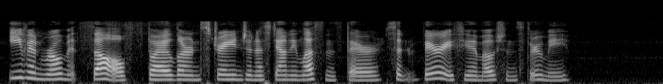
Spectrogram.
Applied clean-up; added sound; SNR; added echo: none; none; none; none.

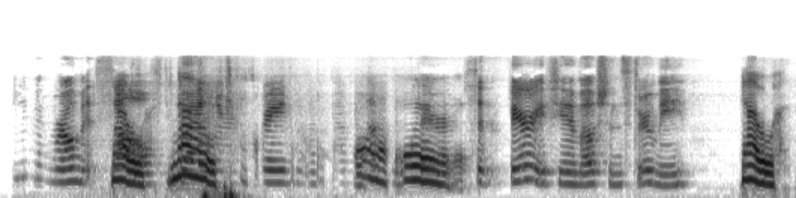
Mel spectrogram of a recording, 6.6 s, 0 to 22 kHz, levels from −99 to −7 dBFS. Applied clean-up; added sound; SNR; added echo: neural mask model DeepFilterNet 3.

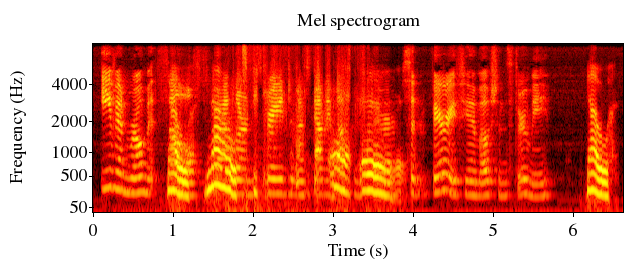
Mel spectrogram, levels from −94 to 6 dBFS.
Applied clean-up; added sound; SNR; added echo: neural separator model SepFormer DNS4.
